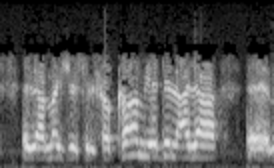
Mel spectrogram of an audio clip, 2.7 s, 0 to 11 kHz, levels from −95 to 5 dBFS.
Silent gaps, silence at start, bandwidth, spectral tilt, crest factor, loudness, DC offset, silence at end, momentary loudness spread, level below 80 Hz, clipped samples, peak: none; 0.1 s; 3.9 kHz; -4 dB/octave; 12 dB; -13 LUFS; under 0.1%; 0 s; 5 LU; -64 dBFS; under 0.1%; -2 dBFS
